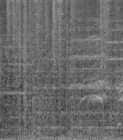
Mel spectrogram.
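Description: Film soundtrack: dramatic score over a heavy low rumble, with a quick run of rushing, impact-like effects in the first second and a half. Held musical tones swell in near the end.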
